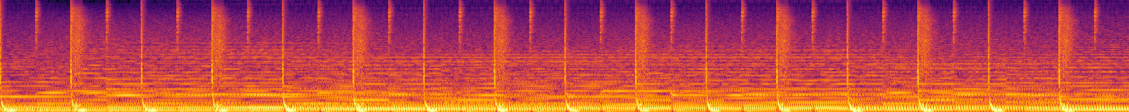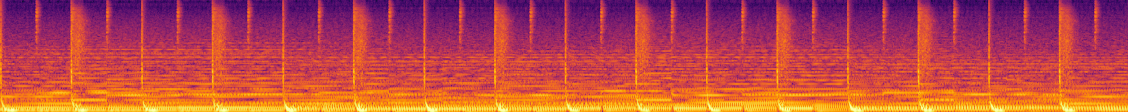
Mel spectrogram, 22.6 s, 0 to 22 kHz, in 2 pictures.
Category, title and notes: Music > Multiple instruments
Nostalgic Game Loop - The Sunset
I’ll be happy to adjust them for you whenever I have time!
loop, game, loopable, nostalgic, seamless, 85bpm, melancholic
